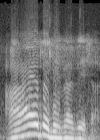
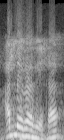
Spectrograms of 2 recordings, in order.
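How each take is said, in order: First: It is said slowly, with both L sounds separate. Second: It is said fast, with the two L sounds merged. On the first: The speaker calls it right. "כשקצת מעריך אפו, עושה את זה לאט לאט" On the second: The speaker calls it wrong. "רץ, אז למד אחת פרחה מסכנה"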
